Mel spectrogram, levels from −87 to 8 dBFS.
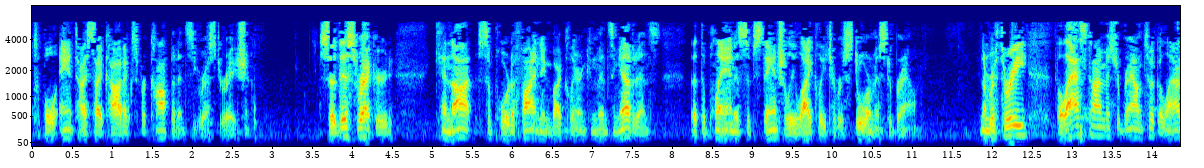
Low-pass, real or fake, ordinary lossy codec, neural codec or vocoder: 7.2 kHz; fake; MP3, 24 kbps; vocoder, 44.1 kHz, 80 mel bands, Vocos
